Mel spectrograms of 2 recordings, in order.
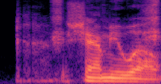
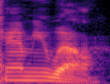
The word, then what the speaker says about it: Chamuel: Shamuel. Shamuel. Okay, how do you spell that?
